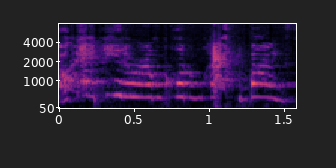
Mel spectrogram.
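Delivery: high, quick mock call to a brother. Telling brother she's off to wash the bikes, calling out. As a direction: call it out high and hurried, as if across the house.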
